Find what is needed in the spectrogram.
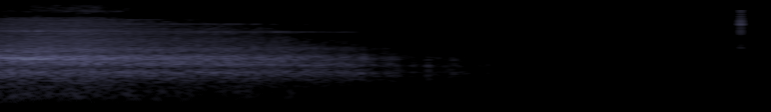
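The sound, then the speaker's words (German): A quiet, long breath out through the mouth during a guided breathing exercise while smelling herbs, a soft rush that fades away over about two seconds, alone. “Beim Einatmen durch die Nase tief einatmen und durch den Mund ausatmen.”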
